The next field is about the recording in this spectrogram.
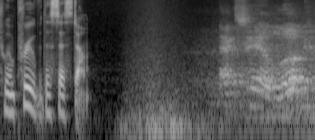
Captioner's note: transition whooshing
